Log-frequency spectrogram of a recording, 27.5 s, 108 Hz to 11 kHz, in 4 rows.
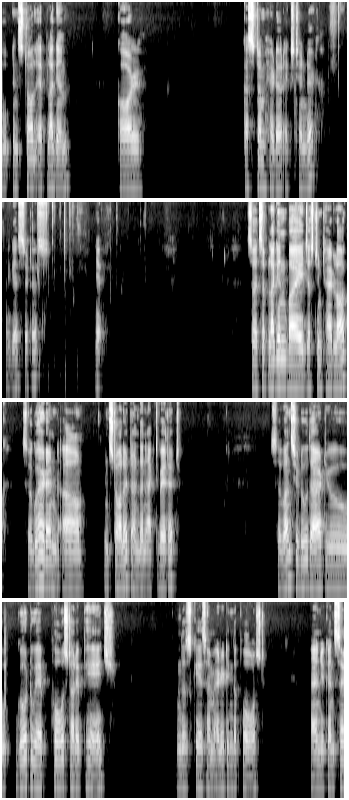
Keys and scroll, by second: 7.3-8.8 typing, 9.1 Return.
